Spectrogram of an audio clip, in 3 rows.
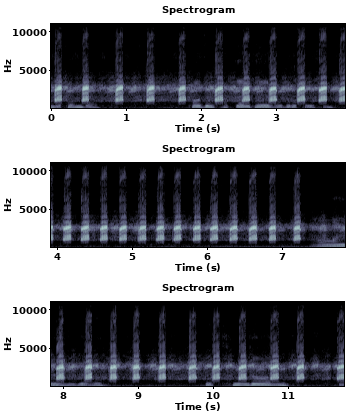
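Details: Japanese tree frog calling at night on 3 May 2020, its vocal sac under the chin inflated as large as its body. Sharp, bright croaks repeat rapidly and steadily, about three per second, with low human voices murmuring intermittently beneath.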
